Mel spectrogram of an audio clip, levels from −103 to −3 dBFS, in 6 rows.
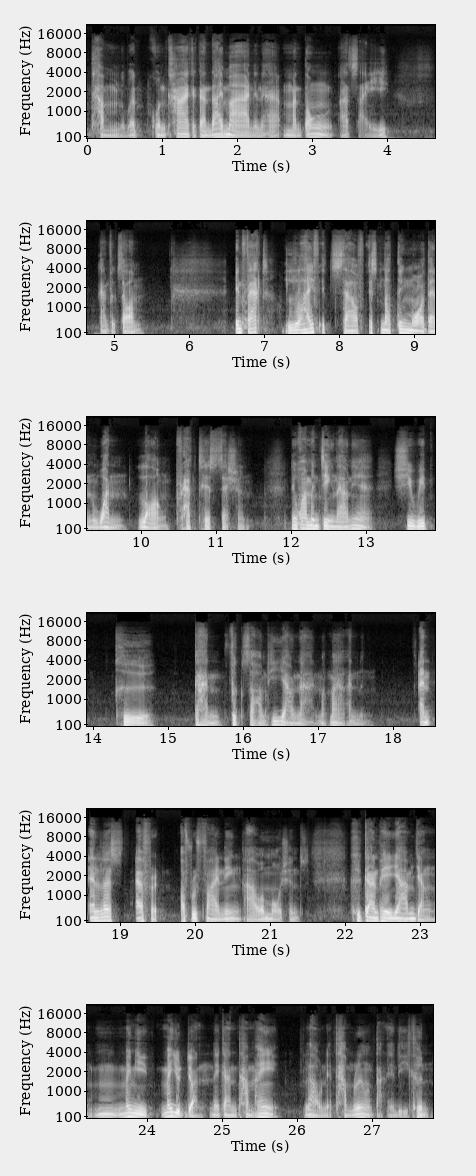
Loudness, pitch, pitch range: -18 LUFS, 95 Hz, 80-105 Hz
